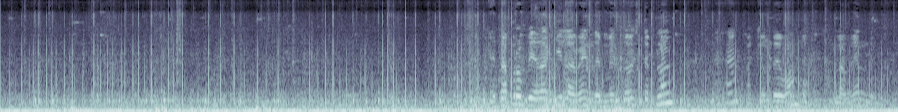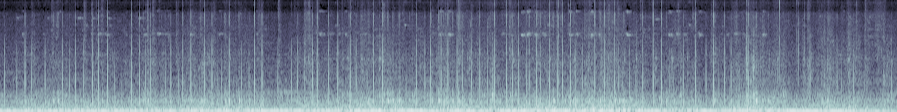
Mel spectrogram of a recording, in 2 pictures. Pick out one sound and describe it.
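A vehicle bumps and rattles over a rough dirt track.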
